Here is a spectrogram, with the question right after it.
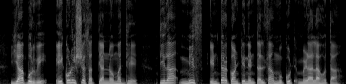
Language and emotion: Marathi, neutral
